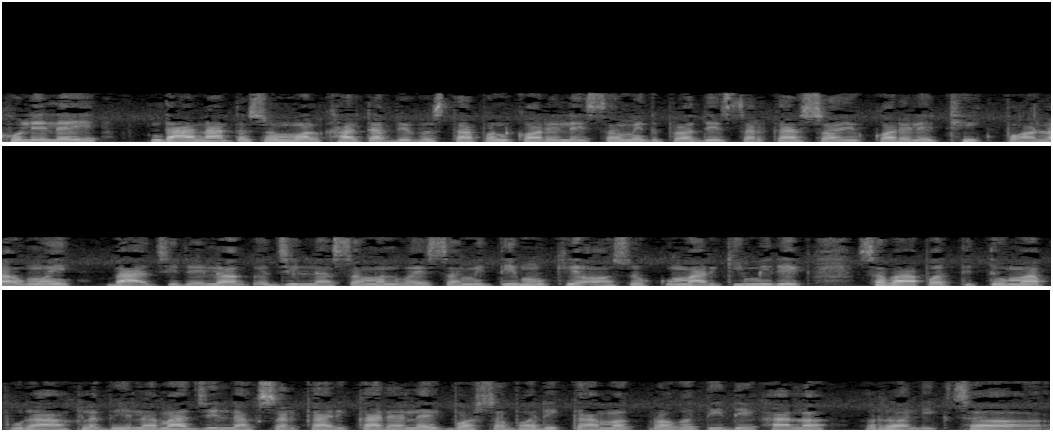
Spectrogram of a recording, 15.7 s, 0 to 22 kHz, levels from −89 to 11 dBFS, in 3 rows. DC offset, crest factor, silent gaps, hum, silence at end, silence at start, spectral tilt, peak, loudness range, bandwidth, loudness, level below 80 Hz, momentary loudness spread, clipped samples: under 0.1%; 20 dB; none; none; 0 s; 0 s; -3 dB/octave; -10 dBFS; 3 LU; 8 kHz; -30 LUFS; -68 dBFS; 5 LU; under 0.1%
